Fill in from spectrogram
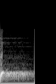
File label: plop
